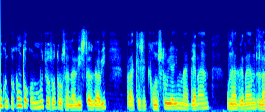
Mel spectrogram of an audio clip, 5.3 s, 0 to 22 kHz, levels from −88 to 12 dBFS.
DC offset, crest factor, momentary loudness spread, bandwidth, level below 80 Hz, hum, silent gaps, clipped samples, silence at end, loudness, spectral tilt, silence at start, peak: under 0.1%; 14 dB; 9 LU; 7.2 kHz; -60 dBFS; none; none; under 0.1%; 0 s; -22 LUFS; -6.5 dB/octave; 0 s; -8 dBFS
